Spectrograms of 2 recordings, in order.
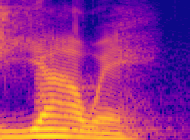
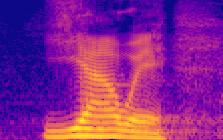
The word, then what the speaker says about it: Yahweh: And the most accurate pronunciation, the nearest we can get, is Yahweh. Yahweh.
